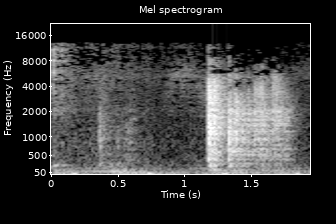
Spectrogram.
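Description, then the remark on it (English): A faint clatter near the start, then a sharp burst of hard, rattling clicks that tumble and settle over the next half second or so, like dice rolling across a hard surface. “Don't you feel good about rolling dice?”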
